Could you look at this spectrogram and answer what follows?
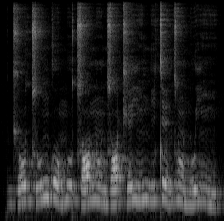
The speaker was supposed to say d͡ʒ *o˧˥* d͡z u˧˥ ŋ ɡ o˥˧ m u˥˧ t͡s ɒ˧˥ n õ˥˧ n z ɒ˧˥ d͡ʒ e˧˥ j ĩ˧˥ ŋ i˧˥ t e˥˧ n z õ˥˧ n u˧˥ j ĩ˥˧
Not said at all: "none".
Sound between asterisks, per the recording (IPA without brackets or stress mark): o˧˥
